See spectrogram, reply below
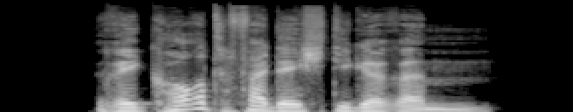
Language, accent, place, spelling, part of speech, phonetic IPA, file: German, Germany, Berlin, rekordverdächtigerem, adjective, [ʁeˈkɔʁtfɛɐ̯ˌdɛçtɪɡəʁəm], De-rekordverdächtigerem.ogg
- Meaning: strong dative masculine/neuter singular comparative degree of rekordverdächtig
